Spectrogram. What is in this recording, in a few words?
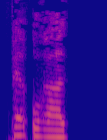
"peroral", German; adjectives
